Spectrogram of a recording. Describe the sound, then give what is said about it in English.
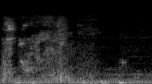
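A dog barks and yips in a brief, noisy burst, fairly loud, with a rough, cluttered background and no clear talking. “Jeez. Dogs.”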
